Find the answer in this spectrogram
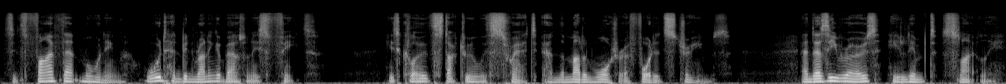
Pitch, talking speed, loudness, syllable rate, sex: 125 Hz, 205 wpm, -20 LUFS, 5.1 syllables/s, male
